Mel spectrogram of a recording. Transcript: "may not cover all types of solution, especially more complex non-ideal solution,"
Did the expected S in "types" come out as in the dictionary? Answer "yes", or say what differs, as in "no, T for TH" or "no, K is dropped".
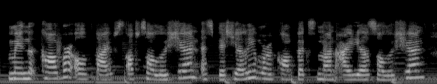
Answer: yes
